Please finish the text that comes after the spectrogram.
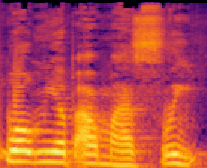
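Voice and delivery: usual speaking voice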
